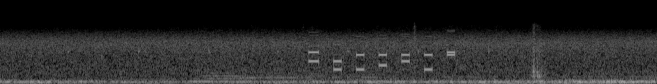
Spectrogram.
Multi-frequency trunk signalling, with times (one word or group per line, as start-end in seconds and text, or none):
3.1-3.2 KP
3.3-4.3 27897
4.5-4.5 ST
